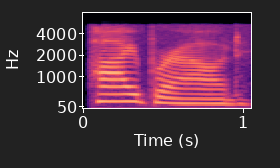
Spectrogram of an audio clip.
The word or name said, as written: highbrowed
